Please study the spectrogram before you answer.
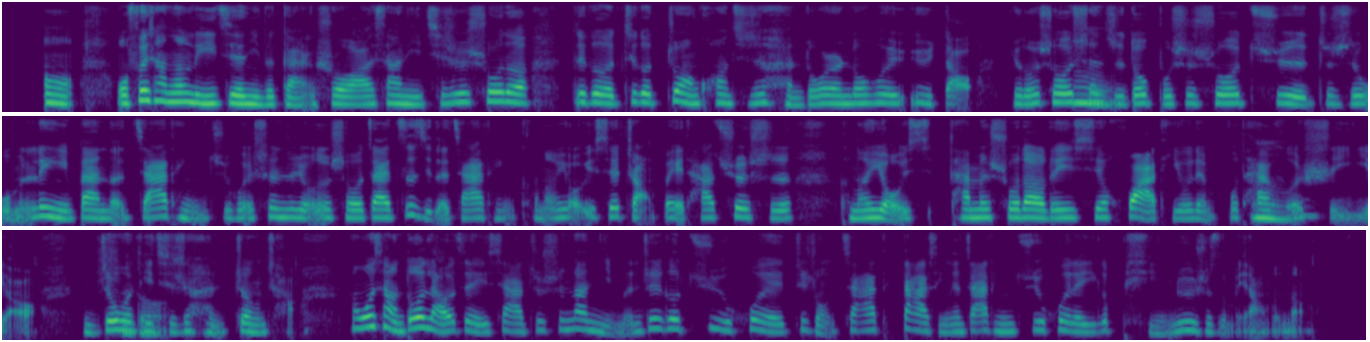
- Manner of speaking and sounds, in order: none
- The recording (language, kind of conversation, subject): Chinese, advice, 聚会中出现尴尬时，我该怎么做才能让气氛更轻松自然？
